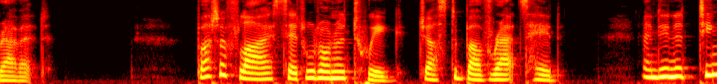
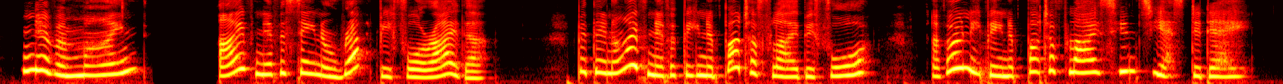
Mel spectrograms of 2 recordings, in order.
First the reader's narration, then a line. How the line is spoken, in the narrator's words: said Butterfly happily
